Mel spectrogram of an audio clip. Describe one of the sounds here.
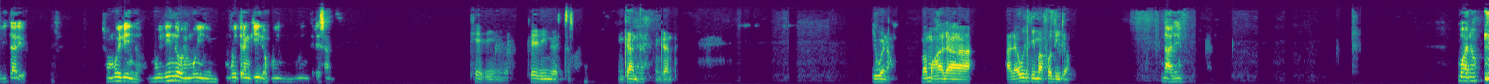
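A middle-aged man talks calmly over an online call.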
